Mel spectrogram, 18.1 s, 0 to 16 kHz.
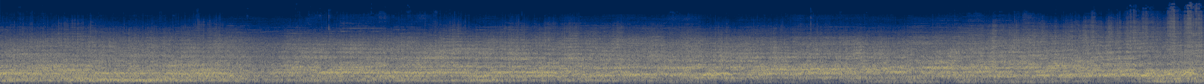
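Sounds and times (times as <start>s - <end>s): jet engines in flight: 0.0s - 18.0s.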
